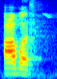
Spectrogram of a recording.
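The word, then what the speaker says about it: hour: आवर, इसमें एच हमेशा silent होता है, एच वाले जो वर्ड्स होते हैं उसमें एच साइलेंट होता है ज़्यादातर।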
